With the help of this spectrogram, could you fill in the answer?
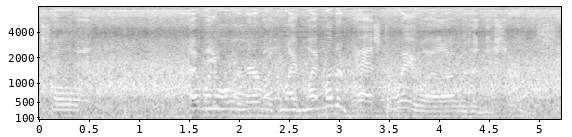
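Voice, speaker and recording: A man's fairly high-pitched voice at a moderate pace, with fairly even intonation and very even loudness, over noticeable background noise. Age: 80s+. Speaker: war veteran. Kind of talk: interview. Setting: museum. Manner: halting. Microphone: poor audio quality.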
